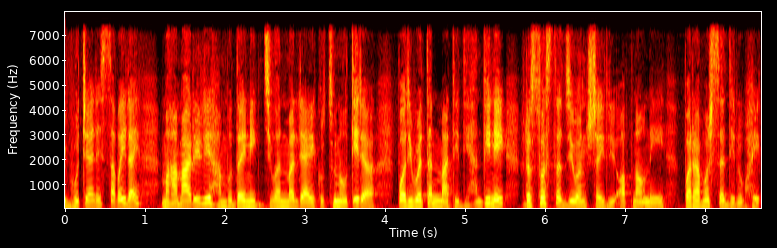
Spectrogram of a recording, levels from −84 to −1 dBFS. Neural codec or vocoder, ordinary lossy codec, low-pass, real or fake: codec, 16 kHz, 0.5 kbps, X-Codec, HuBERT features, trained on LibriSpeech; none; 7.2 kHz; fake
